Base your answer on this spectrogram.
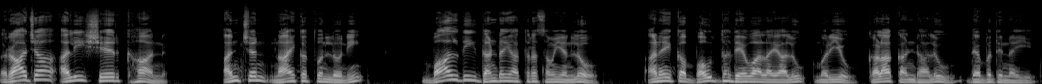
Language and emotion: Telugu, neutral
